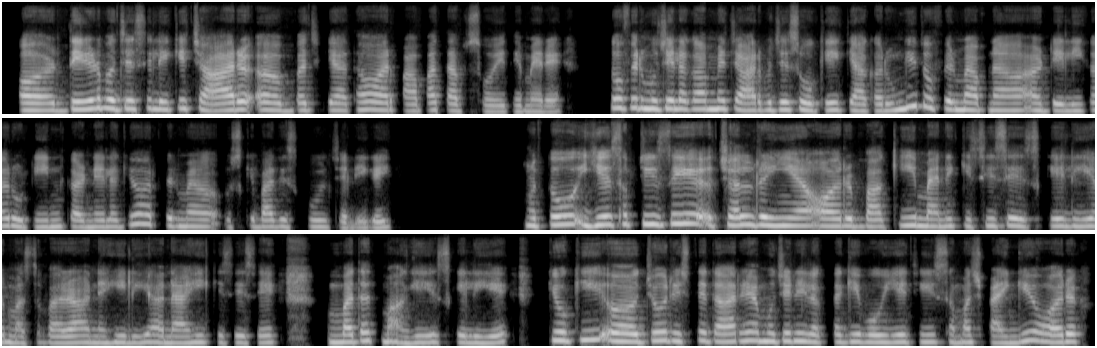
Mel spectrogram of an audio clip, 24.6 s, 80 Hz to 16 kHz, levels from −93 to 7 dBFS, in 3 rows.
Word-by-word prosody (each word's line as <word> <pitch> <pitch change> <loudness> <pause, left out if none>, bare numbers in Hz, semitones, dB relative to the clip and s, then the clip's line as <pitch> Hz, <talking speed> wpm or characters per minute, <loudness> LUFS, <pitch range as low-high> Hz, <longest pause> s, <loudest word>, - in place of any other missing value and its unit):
और 225 0 +4
डेढ़ 260 +3 +7
बजे 275 -2 +4
से 275 +1 -7
लेके 255 +1 0
4 230 -3 +4
अ, 240 -2 +3
बज 225 +2 -5
गया 225 -1 -1
था 240 - 0
और 235 -1 +2
पापा 210 +2 -3
तब 210 -1 -1
सोए 190 -2 -6
थे 185 - -6
मेरे। 185 -1 -4 0.4
तो 295 - +3
फिर 295 0 0
मुझे 270 0 +5
लगा 260 0 +2
मैं 265 +1 +4
4 225 -2 +1
बजे 235 +1 0
सो 235 -2 +1
के 230 0 +1
क्या 220 -2 -2
करुँगी? 240 +10 +2
तो 325 -4 -1
फिर 260 -3 -1
मैं 240 -1 +3
अपना 225 0 -2 0.2
अ, - - +1
डेली 210 -1 -3
का 235 - -2
रूटीन 205 0 -4
करने 205 0 -2
लगी 210 +5 -6
और 300 0 0
फिर 235 -2 -4
मैं 220 -1 -2
उसके 210 +1 -13
बाद 210 0 -4
स्कूल 210 0 -7
चली 180 +1 -7
गई। 190 +1 -3 1.0
अ, - - +3
तो 275 +2 +5
ये 260 +2 +4
सब 275 +1 -4
चीज़ें 290 -1 +4
चल 265 +2 +4
रही 250 -2 +5
हैं 240 0 +3
और 230 -1 +2
बाकी 220 +3 -1
मैंने 225 0 0
किसी 230 +1 -7
से 240 +1 +1
इसके 230 +1 -3
लिए 225 +1 -1
मशवरा 210 0 -2
नहीं 210 +1 -2
लिया, 220 +2 -2
ना 205 0 0
ही 215 +2 -1
किसी 215 -1 -7
से 215 +1 -6 0.4
मदद 230 +4 +2
माँगी 215 -2 -2
इसके 225 -1 -5
लिए, 210 +1 -1 0.3
क्योंकि 285 +2 +2
अ, 255 -2 +5
जो 270 +4 +1
रिश्तेदार 250 -1 +1
हैं, 275 +1 +3
मुझे 255 0 +2
नहीं 260 -1 +2
लगता 230 0 -3
कि 240 +2 -1
वो 225 -1 +1
ये 225 +1 0
चीज़ 230 +1 -6
समझ 225 -1 -4
पाएँगे। 210 +3 -2
और 245 -3 +3
230 Hz, 210 wpm, -22 LUFS, 215-255 Hz, 1.0 s, डेढ़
